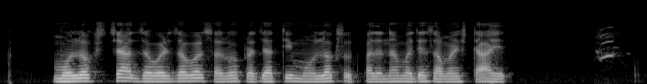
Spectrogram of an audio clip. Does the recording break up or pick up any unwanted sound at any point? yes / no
yes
